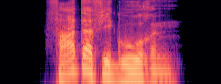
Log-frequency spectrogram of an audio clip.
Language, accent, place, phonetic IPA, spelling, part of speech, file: German, Germany, Berlin, [ˈfaːtɐfiˌɡuːʁən], Vaterfiguren, noun, De-Vaterfiguren.ogg
- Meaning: plural of Vaterfigur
